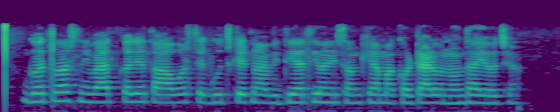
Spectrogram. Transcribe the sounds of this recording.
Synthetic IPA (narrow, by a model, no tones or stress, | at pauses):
ɡət̪ʋəɾʃniʋat̪kəɾijet̪oaʋəɾʃeɡud͡ʒkeʈmãʋɪd̪jaɾt̪ʰionisəŋkʰjamãɡʱəʈaɭonɔ̃nd̪ʱajot͡ʃʰe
